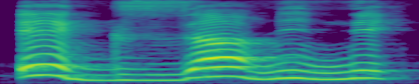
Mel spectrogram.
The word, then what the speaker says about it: examiner: Et enfin, dernier mot, examiner. Est-ce que X fait le son X, X, S, Z ou X est muet dans le mot examiner? Très bien, X fait le son X, GZ. Examiner.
